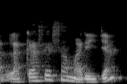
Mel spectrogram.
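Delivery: "La casa es amarilla" asked, rising on the end of "amarilla"; yes-no question with the final weight on "amarilla"; question intonation. Shown as a demonstration. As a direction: ask it, lifting the tail of "amarilla" sharply. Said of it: "cuando yo hago una pregunta".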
